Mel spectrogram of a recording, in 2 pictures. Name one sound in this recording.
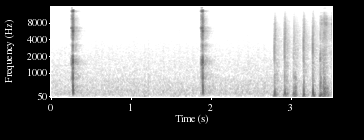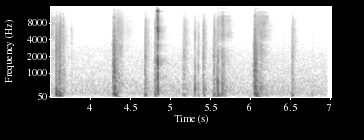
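Short clicking taps sound in quick irregular bursts.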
